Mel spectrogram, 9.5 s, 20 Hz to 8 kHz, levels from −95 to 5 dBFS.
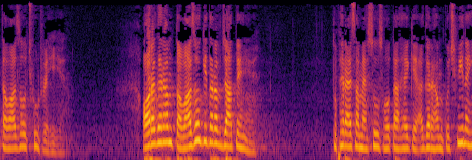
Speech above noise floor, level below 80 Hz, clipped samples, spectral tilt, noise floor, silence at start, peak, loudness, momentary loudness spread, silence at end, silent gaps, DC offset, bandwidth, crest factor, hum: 41 dB; -42 dBFS; under 0.1%; -6.5 dB/octave; -57 dBFS; 0 s; -2 dBFS; -16 LUFS; 15 LU; 0 s; none; under 0.1%; 8 kHz; 16 dB; none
